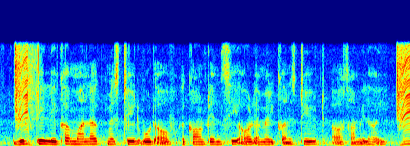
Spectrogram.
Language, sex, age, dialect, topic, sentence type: Magahi, female, 31-35, Southern, banking, statement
